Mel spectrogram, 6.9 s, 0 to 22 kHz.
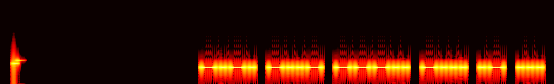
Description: Morse code, heard as a keyed tone, about 20 wpm, 700 Hz. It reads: CX8BAS
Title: DXCC-100 Call Signs - 6 Characters - 20wpm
